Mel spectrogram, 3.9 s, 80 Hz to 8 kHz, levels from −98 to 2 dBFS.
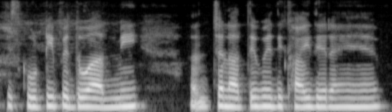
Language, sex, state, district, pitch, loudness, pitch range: Hindi, female, Uttar Pradesh, Lalitpur, 185 Hz, -16 LUFS, 180-190 Hz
